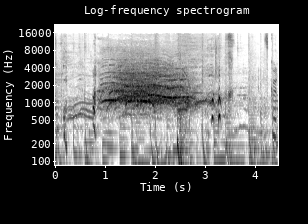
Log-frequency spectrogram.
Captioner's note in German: Sie schreien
